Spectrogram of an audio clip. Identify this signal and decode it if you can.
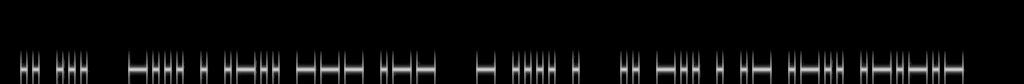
Morse code, heard as a keyed tone, about 20 wpm, 700 Hz. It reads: IS BELOW THE IDEAL.
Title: Sentences from Top 1400 Words 20wpm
